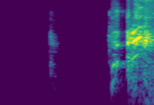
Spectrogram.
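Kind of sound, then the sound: human body sound, sneeze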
